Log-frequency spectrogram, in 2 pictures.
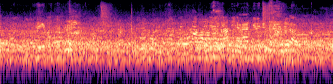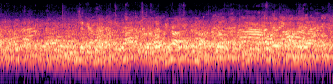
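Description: A crowd of people chatters all around outdoors.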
